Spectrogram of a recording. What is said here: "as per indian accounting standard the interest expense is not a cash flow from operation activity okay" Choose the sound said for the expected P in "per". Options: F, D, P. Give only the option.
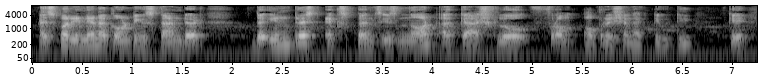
F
